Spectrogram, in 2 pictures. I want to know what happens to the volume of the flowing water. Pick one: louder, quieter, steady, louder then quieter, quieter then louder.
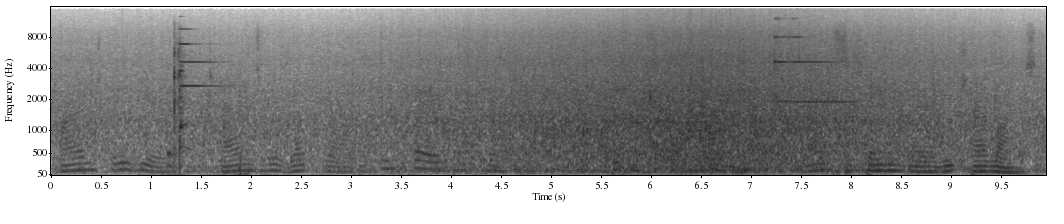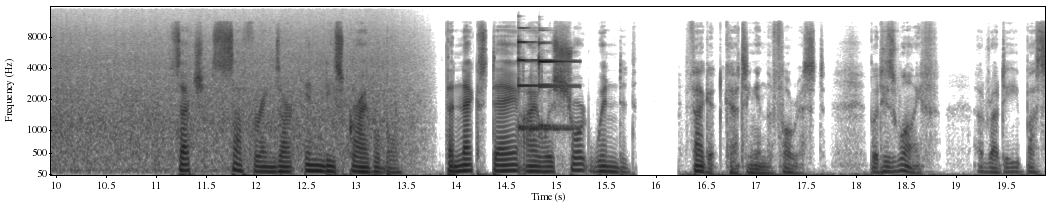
louder then quieter.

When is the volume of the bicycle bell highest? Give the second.
15 s.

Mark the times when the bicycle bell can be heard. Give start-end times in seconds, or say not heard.
1.1-2.0, 7.2-7.9, 14.6-15.2.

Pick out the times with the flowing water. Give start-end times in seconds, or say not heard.
0.0-13.8.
